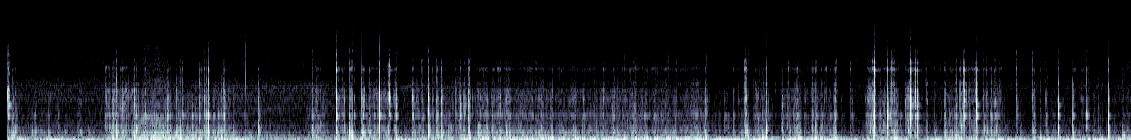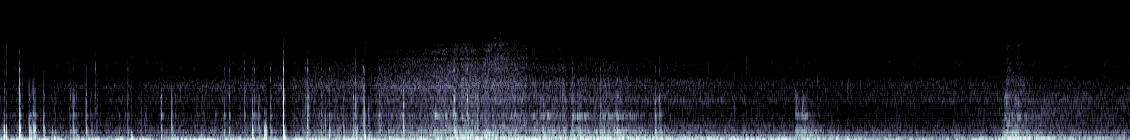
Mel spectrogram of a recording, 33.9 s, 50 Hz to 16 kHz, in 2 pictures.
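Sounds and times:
wind rumble: 0.1 - 33.9
distant city noise: 17.8 - 33.9.

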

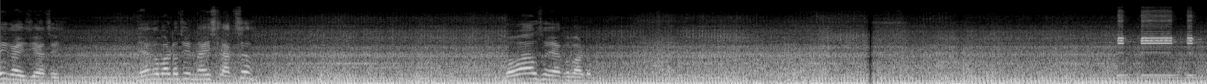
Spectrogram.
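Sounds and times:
motorcycle engine running: 0.0 - 12.0
road noise: 0.0 - 12.0
horn short beeps: 11.2 - 12.0.

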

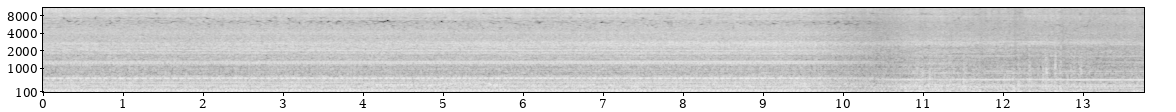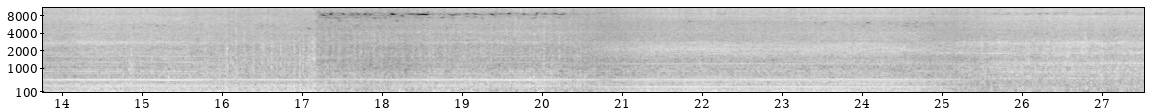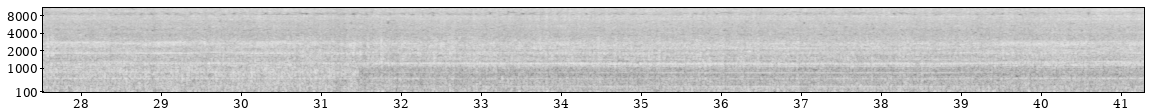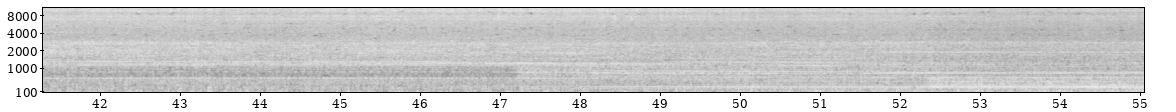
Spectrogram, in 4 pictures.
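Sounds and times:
speedboat engine droning: 0.0 - 55.0.

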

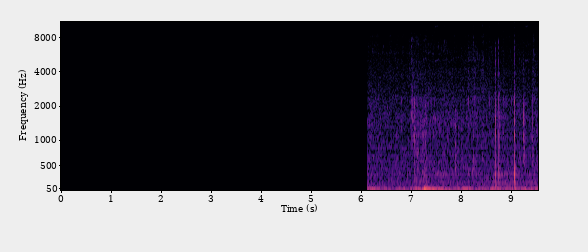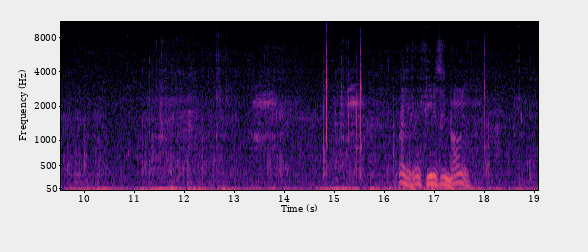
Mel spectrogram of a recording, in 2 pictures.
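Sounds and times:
paddle strokes in water: 6.2 - 19.0
water rippling along hull: 6.2 - 19.0.

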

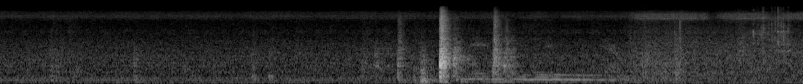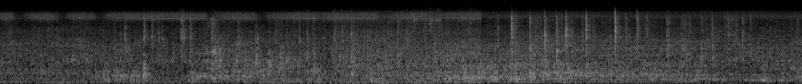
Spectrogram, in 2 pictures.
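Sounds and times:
model train wheels clicking: 7.4 - 16.0.

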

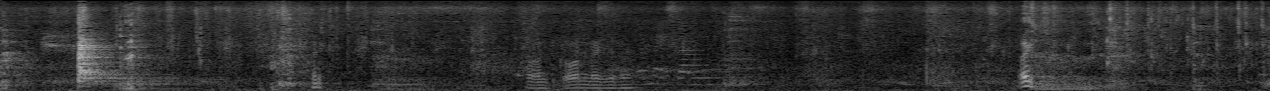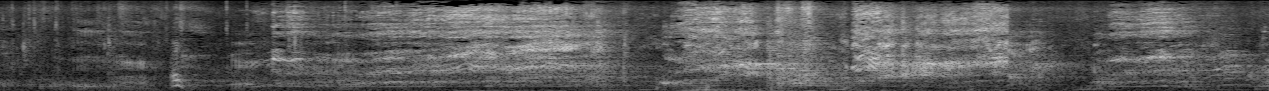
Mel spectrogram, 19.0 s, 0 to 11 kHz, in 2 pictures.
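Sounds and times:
pig squealing: 10.1 - 19.0.

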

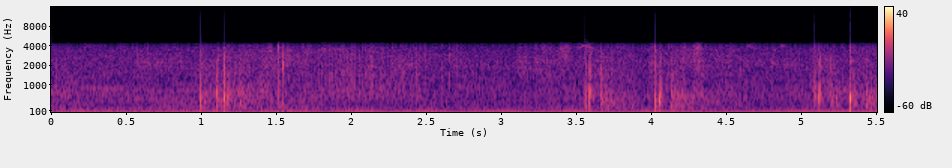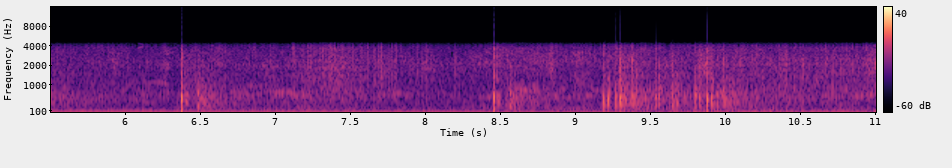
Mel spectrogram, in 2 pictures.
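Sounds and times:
fireworks banging: 0.0 - 11.0
outdoor background noise: 0.0 - 11.0.

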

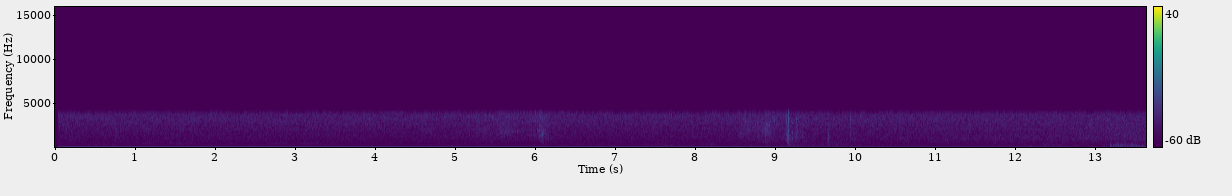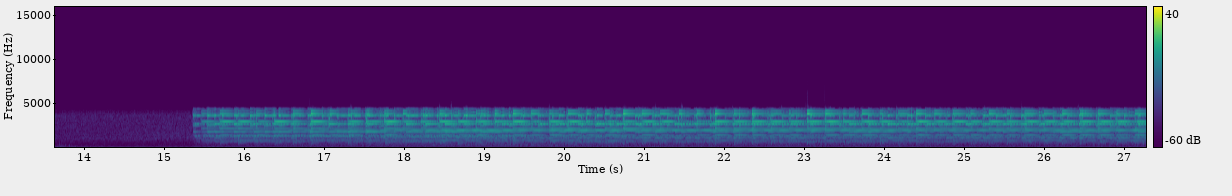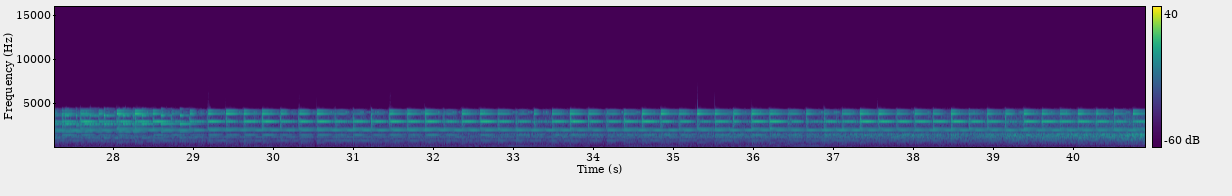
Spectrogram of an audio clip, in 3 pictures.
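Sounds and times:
level crossing bells ringing: 15.4 - 40.9
low pitch-varying sound: 28.6 - 40.9.

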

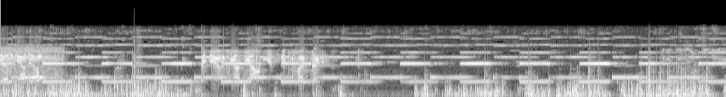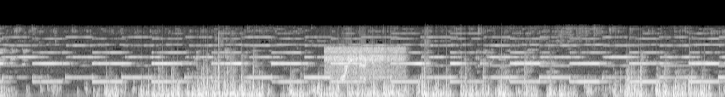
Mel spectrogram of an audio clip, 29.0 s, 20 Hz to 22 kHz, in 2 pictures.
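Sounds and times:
two-tone warning alarm: 0.0 - 29.0
loud uneven rushing noise: 21.0 - 22.6.

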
